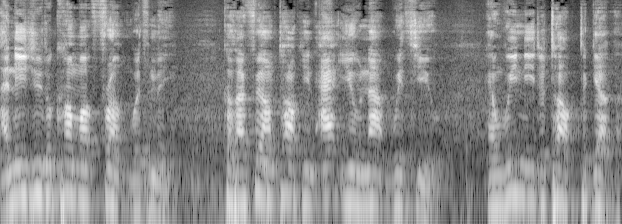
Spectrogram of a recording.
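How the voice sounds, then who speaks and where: Noticeable background noise runs under this recording. A man speaks at a moderate pace and medium pitch with ordinary pitch variation. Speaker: politician. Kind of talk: public speech. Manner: loud.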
